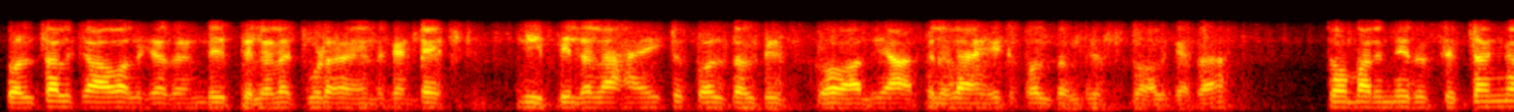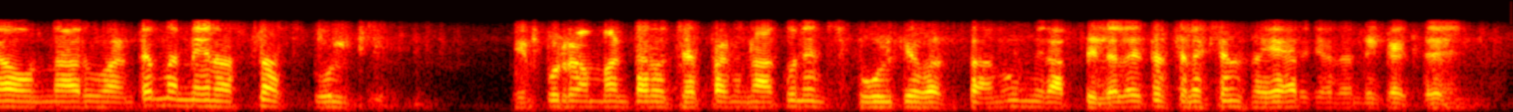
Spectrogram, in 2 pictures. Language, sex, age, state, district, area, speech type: Telugu, male, 30-45, Telangana, Karimnagar, rural, conversation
